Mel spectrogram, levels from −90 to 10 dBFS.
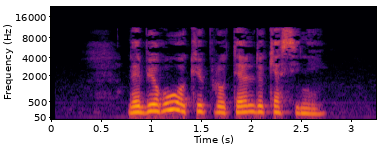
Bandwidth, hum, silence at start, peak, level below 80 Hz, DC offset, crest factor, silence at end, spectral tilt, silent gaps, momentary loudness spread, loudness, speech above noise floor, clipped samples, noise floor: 11.5 kHz; none; 0.8 s; -4 dBFS; -52 dBFS; under 0.1%; 16 dB; 0.5 s; -6 dB/octave; none; 11 LU; -19 LUFS; 38 dB; under 0.1%; -56 dBFS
